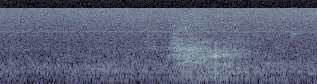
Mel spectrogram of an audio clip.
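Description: Quiet room tone with one short, soft breath heard about one and a half seconds in.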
